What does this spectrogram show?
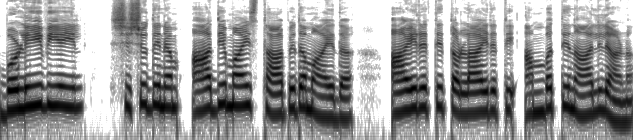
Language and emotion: Malayalam, neutral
